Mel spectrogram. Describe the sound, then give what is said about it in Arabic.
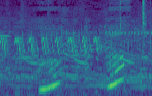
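A small bird chirps in quick bursts of high tweets, including two clear upward-sweeping calls, with a constant layer of bird twittering underneath. “ياه، كم أنت جميل أيها العصفور. مرحبا بك، أتعرفني؟”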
